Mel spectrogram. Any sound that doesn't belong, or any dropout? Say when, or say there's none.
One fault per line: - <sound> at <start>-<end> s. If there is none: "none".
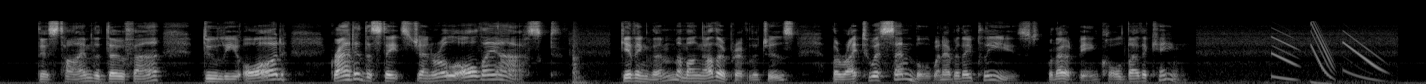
- thud at 5.7-6.0 s
- chirp at 12.7-13.9 s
